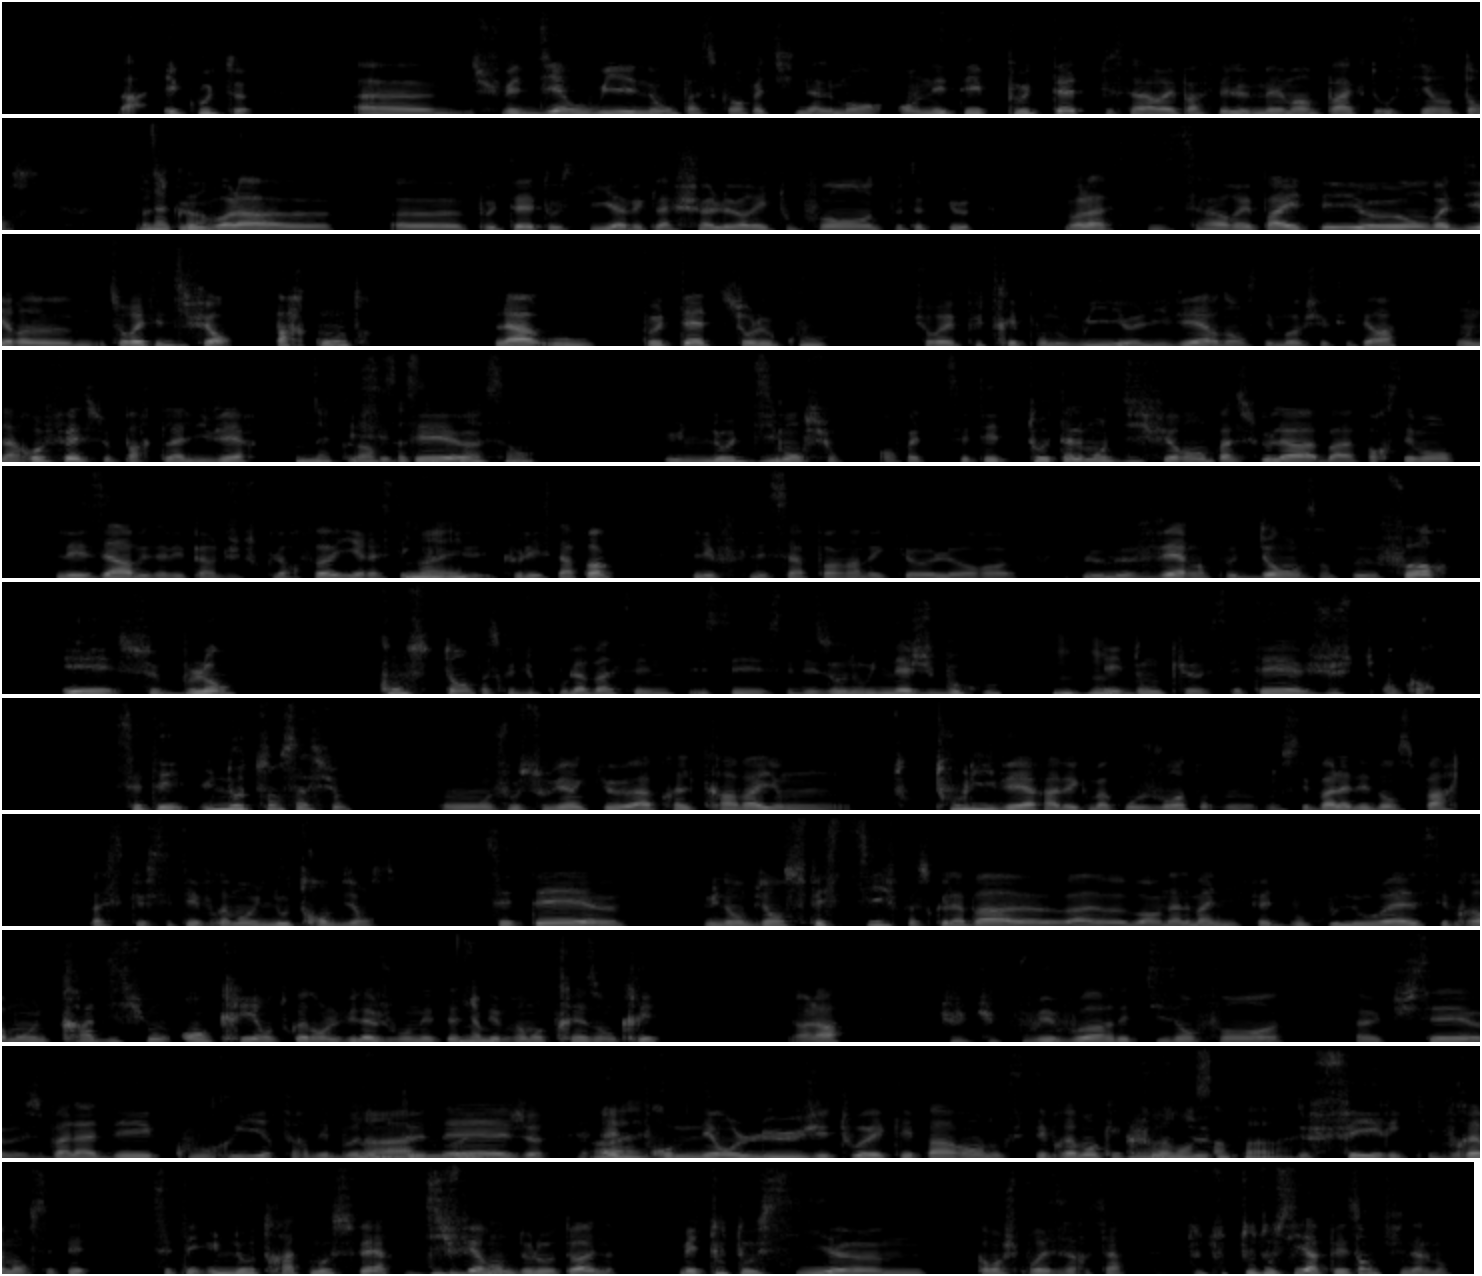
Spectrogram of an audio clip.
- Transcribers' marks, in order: stressed: "peut-être"; stressed: "intense"; tapping; other background noise; stressed: "Par contre"; stressed: "refait"; stressed: "dense"; stressed: "fort"; stressed: "constant"; anticipating: "c'était une autre sensation"; stressed: "ancrée"; stressed: "Vraiment"
- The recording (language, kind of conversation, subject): French, podcast, Quel est l’endroit qui t’a calmé et apaisé l’esprit ?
